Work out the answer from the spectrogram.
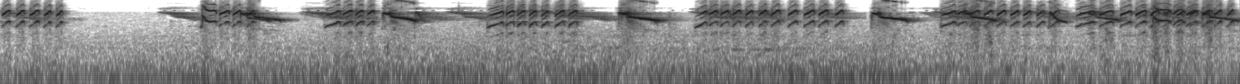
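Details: Wild white-eye singing, a song used for luring birds and as master song for training: bursts of rapid, high, twittering warbles with sweeping downslurred notes, about eight bursts separated by short pauses, over a quiet background.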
